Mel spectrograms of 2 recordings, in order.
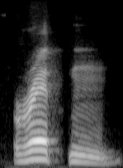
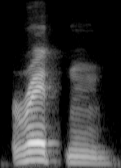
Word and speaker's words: written: the w is island don't pronounce the w written written students have already written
